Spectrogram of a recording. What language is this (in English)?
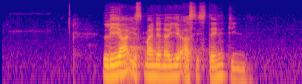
German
